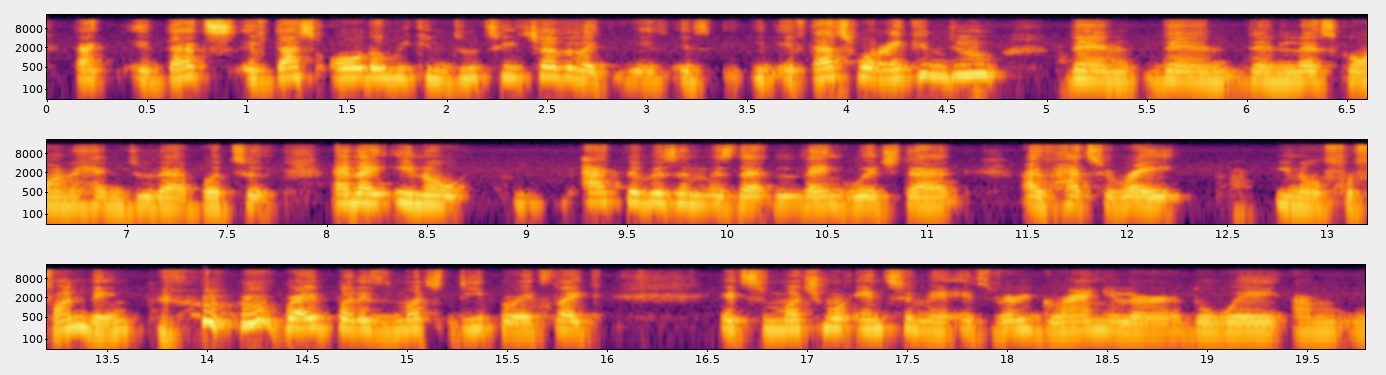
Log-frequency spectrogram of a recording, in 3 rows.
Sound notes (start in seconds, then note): 13.5 laughs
